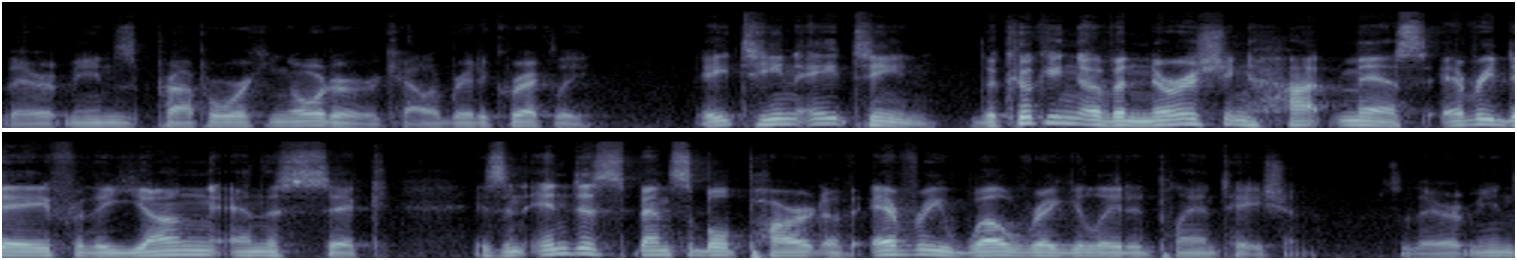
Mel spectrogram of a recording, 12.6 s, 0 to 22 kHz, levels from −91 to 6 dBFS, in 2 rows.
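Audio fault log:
2.79–2.87 s, comfort noise in place of the background: just after "order or calibrated correctly", the room noise is swapped for about 80 ms of smooth, even hiss roughly 5 dB quieter, so the room's texture briefly goes flat before the real background returns. The likely cause is discontinuous transmission, where the sender pauses and the receiver synthesises noise. A spectrogram shows a short, uniform, slightly dimmer band, and the waveform shows a small dip in the noise floor.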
